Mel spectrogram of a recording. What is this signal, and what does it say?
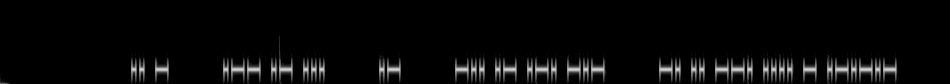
Morse code, heard as a keyed tone, about 30 wpm, 700 Hz. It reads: IT WAS A DARK NIGHT.
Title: 2x Word-Spacing - Sentences from Top 500 Words - 30wpm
